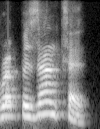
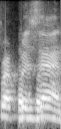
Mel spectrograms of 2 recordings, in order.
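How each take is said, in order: First: The t sound after n is pronounced. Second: The t sound after n is dropped. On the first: The speaker calls it wrong. "it isn't represented" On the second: The speaker calls it right. "but it is represent. ... T is silent"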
